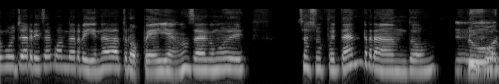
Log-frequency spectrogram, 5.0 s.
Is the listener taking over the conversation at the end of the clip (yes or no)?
no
